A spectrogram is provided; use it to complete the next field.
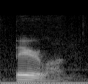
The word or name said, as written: baerlon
